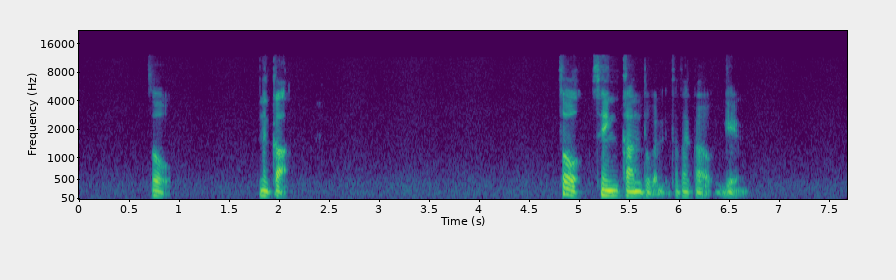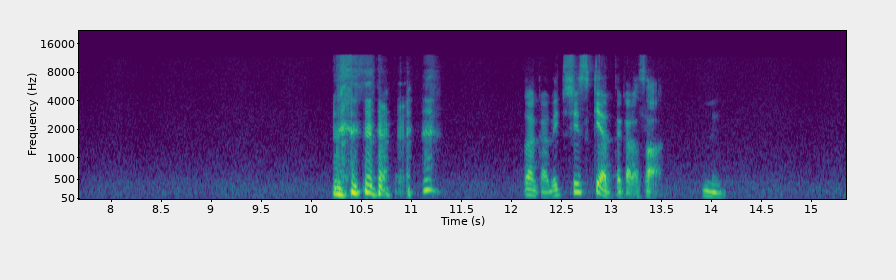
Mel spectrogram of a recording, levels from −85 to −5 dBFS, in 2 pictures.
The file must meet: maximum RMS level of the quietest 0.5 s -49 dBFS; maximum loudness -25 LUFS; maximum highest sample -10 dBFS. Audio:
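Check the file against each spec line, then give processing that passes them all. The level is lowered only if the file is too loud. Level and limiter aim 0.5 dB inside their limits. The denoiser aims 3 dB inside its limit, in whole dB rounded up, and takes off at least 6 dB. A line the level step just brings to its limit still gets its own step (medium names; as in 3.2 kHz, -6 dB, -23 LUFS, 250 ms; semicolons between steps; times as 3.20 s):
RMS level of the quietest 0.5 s -58 dBFS: pass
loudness -24.0 LUFS: fail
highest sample -6.0 dBFS: fail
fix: trim -1.5 dB; peak limiter -10.5 dBFS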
